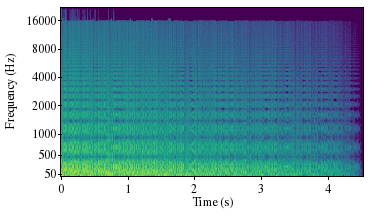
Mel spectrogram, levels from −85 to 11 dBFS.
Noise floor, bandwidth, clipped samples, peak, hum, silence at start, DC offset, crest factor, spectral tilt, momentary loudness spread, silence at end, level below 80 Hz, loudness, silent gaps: -30 dBFS; 17 kHz; 0.8%; 0 dBFS; none; 0 s; under 0.1%; 10 dB; -6 dB/octave; 18 LU; 0.2 s; -16 dBFS; -10 LUFS; none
